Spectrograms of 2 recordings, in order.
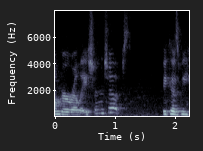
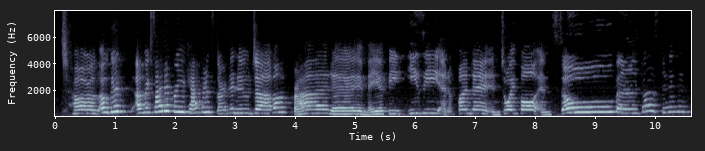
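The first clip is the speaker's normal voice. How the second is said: excited well-wishing; 5 semitones higher than usual. Real, not acted. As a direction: stretch the words out high in a gleeful singsong. Reads chat, wishes Catherine well.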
